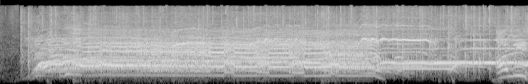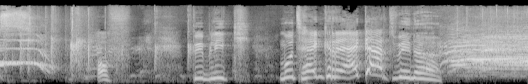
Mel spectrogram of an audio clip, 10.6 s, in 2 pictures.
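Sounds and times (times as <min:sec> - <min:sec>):
audience clapping: 0:00.0 - 0:07.6, 0:09.7 - 0:10.5
audience cheering and whooping: 0:00.2 - 0:06.3, 0:09.7 - 0:10.5
speech: 0:06.3 - 0:06.6, 0:07.2 - 0:09.8.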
